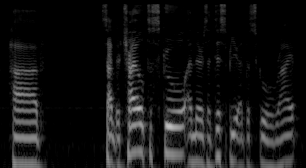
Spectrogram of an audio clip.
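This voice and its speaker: A man is speaking at a medium pitch. His pace is moderate. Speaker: educational video presenter. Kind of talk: slide-based lecture. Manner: halting, many fillers and repetitions; mumbling.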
